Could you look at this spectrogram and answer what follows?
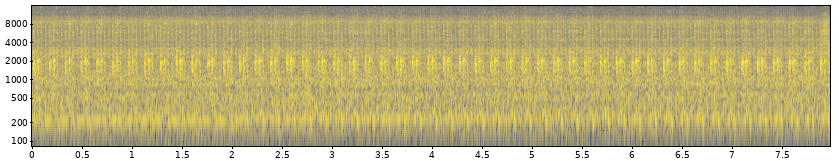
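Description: A 2.5 naturally aspirated engine with a misfire idles loudly and close by, running without fan or cowling, with a rapid, uneven chugging pulse that stumbles now and then, running steadily throughout.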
